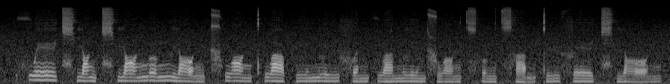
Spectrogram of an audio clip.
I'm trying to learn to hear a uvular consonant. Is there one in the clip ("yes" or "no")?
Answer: no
